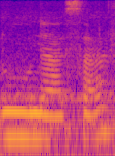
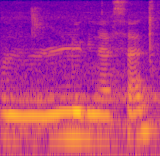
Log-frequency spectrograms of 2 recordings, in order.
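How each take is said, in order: First: The g and the final d are dropped. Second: Every letter is sounded, including g and d. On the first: The speaker calls it right. "il faudrait le prononcer Lunasa" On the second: The speaker calls it wrong. "je le prononce mal, hein"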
